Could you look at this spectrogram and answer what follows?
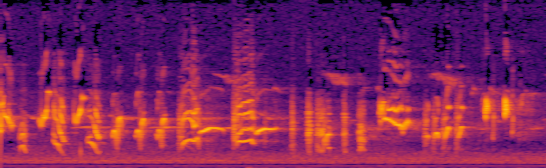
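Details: A Eurasian siskin sings a rapid, high, scratchy twitter of looping whistled notes and clipped chirps, with a brief strained note near the end; a tutor song for competition canaries.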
